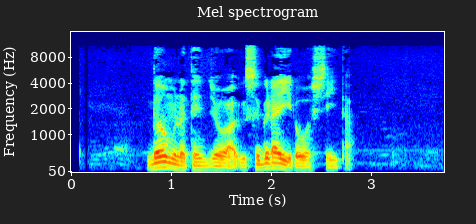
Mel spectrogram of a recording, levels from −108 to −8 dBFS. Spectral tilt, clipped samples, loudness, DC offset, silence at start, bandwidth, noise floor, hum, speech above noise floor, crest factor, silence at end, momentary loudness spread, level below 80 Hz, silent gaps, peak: -5 dB/octave; under 0.1%; -31 LUFS; under 0.1%; 0.75 s; 11.5 kHz; -70 dBFS; none; 40 dB; 18 dB; 0.95 s; 17 LU; -74 dBFS; none; -14 dBFS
